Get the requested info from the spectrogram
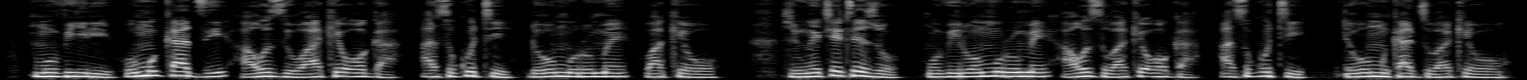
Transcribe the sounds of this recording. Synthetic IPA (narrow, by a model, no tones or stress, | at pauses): muʋiɾiwo̞mukad͡ziɦauziwake̞o̞ɡʱaːsikutʰindewo̞muɾume̞wake̞wo̞ | ʐ̥imwe̞t͡ʃe̞te̞ːʐo̞ | muʋiɾiwo̞muɾume̞ɦauziwake̞oɡʱaːsik̬uti | ndewo̞mukad͡ziwake̞ːwo̞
